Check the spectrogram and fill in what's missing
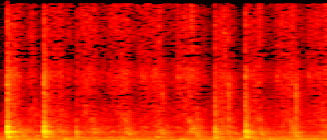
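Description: A spoon stirs a semolina and sugar mixture for malpua in a pot, giving faint scraping and a few sharp clinks against the metal at a quiet, unhurried pace.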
